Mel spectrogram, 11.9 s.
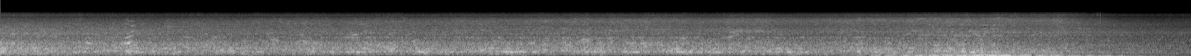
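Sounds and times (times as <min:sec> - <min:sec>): low rumble: 0:07.9 - 0:11.9.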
